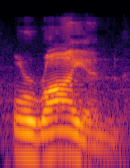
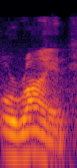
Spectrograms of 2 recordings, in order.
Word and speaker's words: Orion: surprised she did this was Orion it is pronounced Orion if you're going to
